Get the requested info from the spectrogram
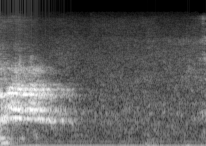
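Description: The tail of a spoken word, then a pause holding only faint steady hiss and a low hum from the recording.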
